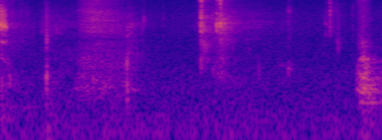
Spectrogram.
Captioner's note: pen clicks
